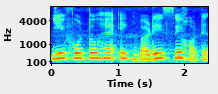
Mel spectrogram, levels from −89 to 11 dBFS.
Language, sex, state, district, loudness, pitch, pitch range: Hindi, female, Odisha, Sambalpur, -14 LUFS, 235 Hz, 215-240 Hz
